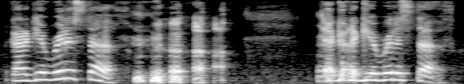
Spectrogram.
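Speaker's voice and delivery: giggling through the words; laughing. Real, not acted. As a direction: say it while cracking up. Laughs at her own remark.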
